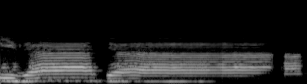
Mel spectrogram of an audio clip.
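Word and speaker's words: إِذَا جَاءَ: Ya, Iza dibaca panjang 2 harokat karena itu bacaan matobi. Kemudian di atasnya ada seperti layar, itu tanda bahwa dibaca panjang. Nama bacaannya adalah mat wajib mustaqil. Bacanya 2,5 harokat. Ya, 2,5 alif, nah ya, 2,5 alif atau 5 harokat.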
